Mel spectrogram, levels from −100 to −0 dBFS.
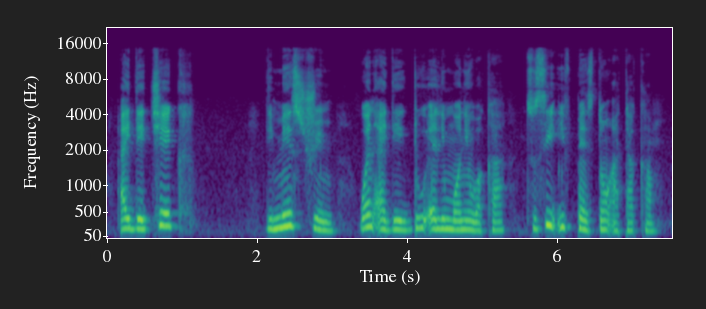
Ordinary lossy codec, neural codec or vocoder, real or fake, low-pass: none; none; real; 14.4 kHz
